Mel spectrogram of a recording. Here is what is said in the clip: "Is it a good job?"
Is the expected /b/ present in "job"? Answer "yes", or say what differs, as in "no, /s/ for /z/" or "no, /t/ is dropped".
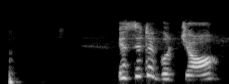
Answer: no, /b/ is dropped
